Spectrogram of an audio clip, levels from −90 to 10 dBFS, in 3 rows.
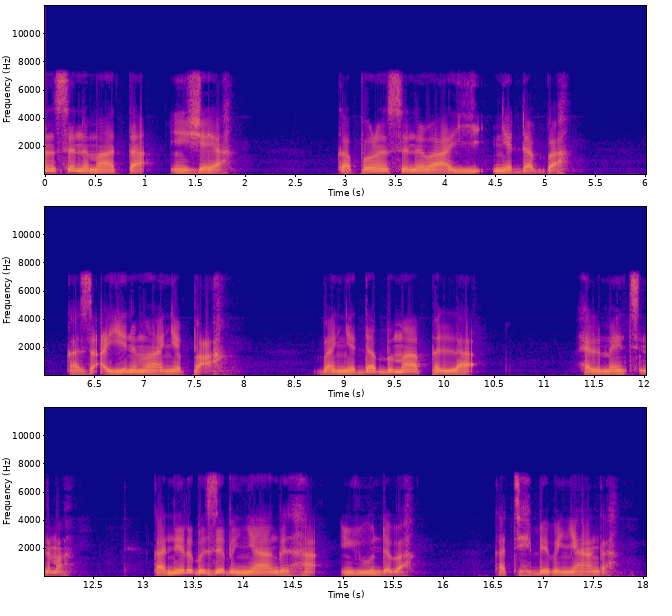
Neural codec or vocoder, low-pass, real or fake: none; 7.2 kHz; real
